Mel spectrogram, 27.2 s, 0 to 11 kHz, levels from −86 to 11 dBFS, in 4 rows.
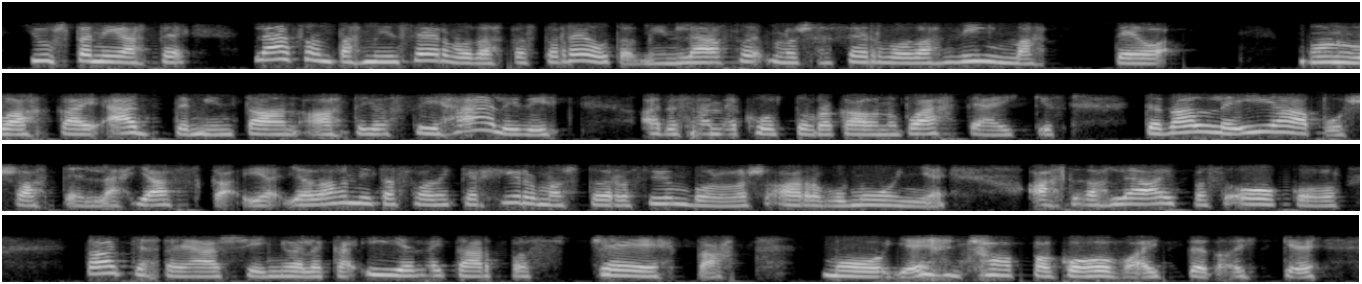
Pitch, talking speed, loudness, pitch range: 225 Hz, 110 wpm, -21 LUFS, 210-260 Hz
